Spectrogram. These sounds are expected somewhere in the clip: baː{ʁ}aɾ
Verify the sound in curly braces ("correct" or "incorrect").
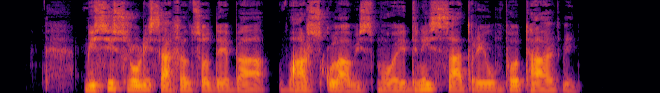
incorrect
